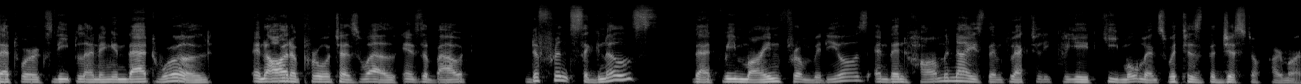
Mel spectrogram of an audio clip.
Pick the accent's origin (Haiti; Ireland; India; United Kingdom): India; now in United States; I grew up in India and came to the US more than half life back. So I've lived more than half my life here.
